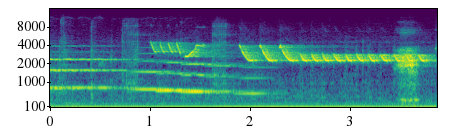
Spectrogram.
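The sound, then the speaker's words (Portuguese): A wind-up mechanical bird sings in quick, bright chirping trills, repeating rapid high notes over a steady low hum, clear, with no one talking. “Oh, é um pássaro de corda! Vejam que preciosidade!”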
